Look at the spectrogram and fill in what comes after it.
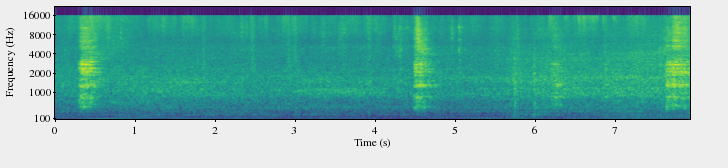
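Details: American Bully pocket puppy, a male two months and two weeks old, gives three short, sharp barks spaced several seconds apart over a steady hiss of background noise.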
